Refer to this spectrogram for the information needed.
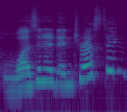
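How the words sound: It sounds like a genuine, open question. The speaker is asking for the other person's opinion. "That's a ka"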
